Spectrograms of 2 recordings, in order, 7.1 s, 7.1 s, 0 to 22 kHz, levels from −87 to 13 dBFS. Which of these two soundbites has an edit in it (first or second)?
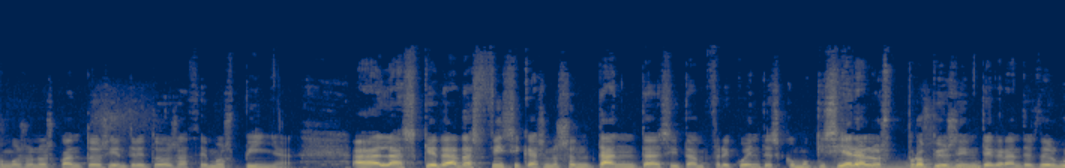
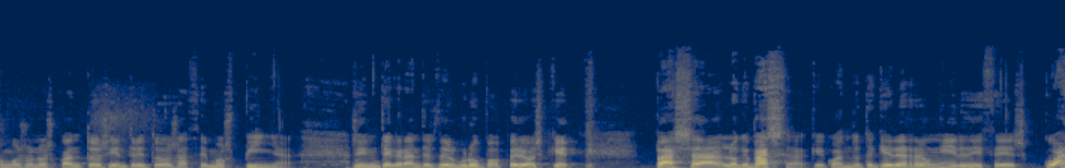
second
